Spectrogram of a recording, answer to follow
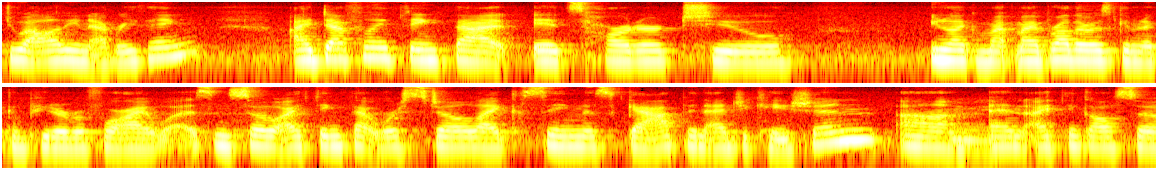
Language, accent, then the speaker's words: English; Oregon, United States; now in Los Angeles, United States; I'm from Oregon originally, and now I live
